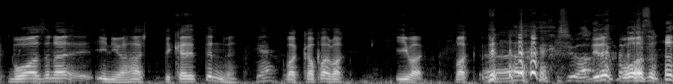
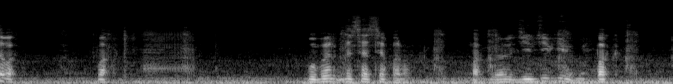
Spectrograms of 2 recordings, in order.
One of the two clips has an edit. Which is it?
first; 1 cut; at 1.5 s

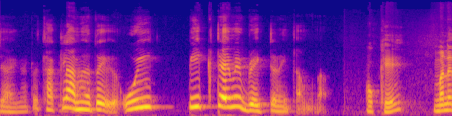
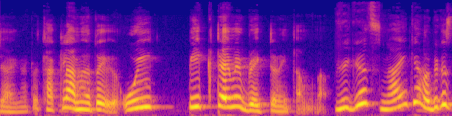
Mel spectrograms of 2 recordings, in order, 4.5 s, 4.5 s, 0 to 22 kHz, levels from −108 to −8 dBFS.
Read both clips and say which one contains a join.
second; 1 cut; at 3.2 s

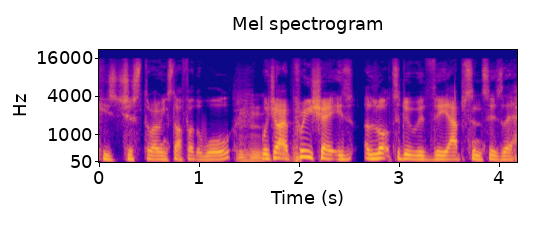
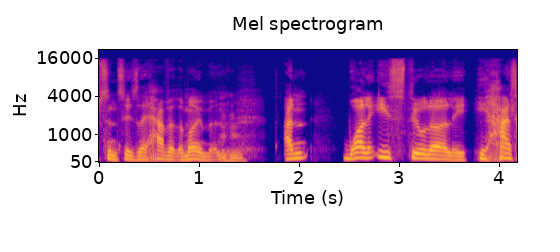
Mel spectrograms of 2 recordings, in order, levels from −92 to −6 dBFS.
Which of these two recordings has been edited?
second; 1 cut; at 1.8 s

